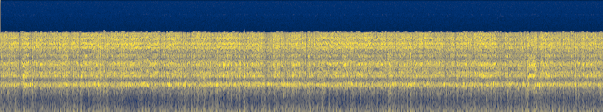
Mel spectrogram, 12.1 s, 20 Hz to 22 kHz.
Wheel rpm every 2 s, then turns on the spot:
240, 240, 230, 230, 240, 240.
none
